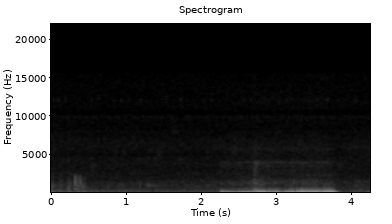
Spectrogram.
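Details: Domestic dog Uno gives one long, low, growly snore of about one and a half seconds after a quiet stretch, indoors.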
